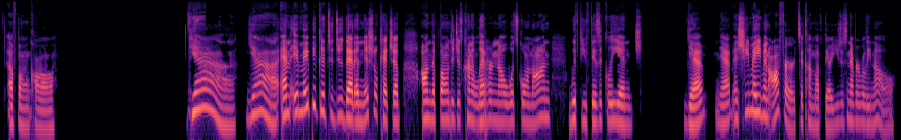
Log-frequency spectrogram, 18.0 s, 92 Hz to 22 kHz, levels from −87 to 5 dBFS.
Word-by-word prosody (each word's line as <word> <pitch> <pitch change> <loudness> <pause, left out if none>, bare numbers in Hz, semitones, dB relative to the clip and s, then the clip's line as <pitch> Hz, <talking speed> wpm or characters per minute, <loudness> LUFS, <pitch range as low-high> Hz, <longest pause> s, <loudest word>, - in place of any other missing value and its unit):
A 175 -1 +2
phone 160 -3 -6
call. 150 -1 -5 2.7
Yeah. 265 - -1 0.3
Yeah, 255 -4 -1
and 255 +2 +5
it 280 +2 +3
may 300 +5 +5
be 365 -1 0
good 285 -4 -2
to 250 -5 -6
do 235 +3 -3
that 210 -2 +9
initial 205 +8 0
catch-up 195 -2 +3 0.4
on 210 0 +6
the 205 - +1
phone, 210 -1 +1
to 210 - -4
just 200 -1 -5
kinda 210 -3 0
let 190 +2 +2
her 210 +1 -5
know 195 -2 -3
what's 195 0 -5
going 190 -2 -6
on 225 +3 -1 0.4
with 205 0 -3
you 190 -1 -10
physically 195 +1 -3
and 175 -1 -3
ch - - -8 0.8
yep, 180 +3 +3 0.2
yep, 185 +2 -1
and 215 0 -3
she 280 +1 +4
may 280 -1 +4
even 245 -2 +2
offer 185 - +2
to 185 - -3
come 175 -3 -7
up 160 0 -7
there, 160 -1 -5
you 175 +3 -12
just 195 +1 -9
never 195 -1 -3
really 180 -2 -7
know. 175 - -10
195 Hz, 160 wpm, -25 LUFS, 180-225 Hz, 2.7 s, that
